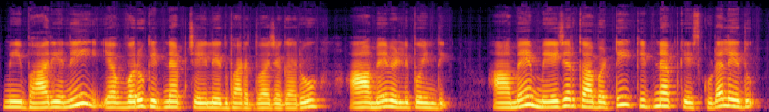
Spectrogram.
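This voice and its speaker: A woman reading the lines of a brisk, skeptical young male police inspector in a storybook, with matter-of-fact questioning. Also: fairly low pitch, a little mellow, lightly acted.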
